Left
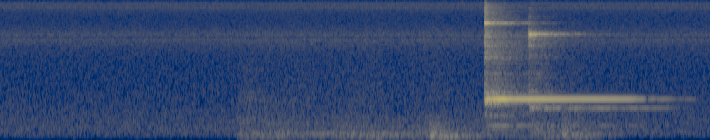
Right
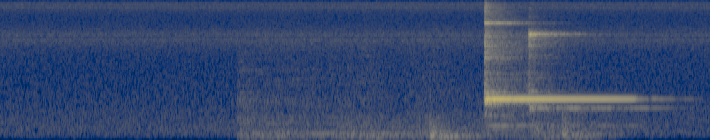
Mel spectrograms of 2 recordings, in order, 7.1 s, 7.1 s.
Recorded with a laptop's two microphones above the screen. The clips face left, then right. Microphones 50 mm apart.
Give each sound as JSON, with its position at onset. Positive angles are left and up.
{"t": 2.4, "sound": "keys jangling", "side_deg": -75, "distance_m": 2.0}
{"t": 4.8, "sound": "a doorbell", "side_deg": -25, "distance_m": 1.5}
